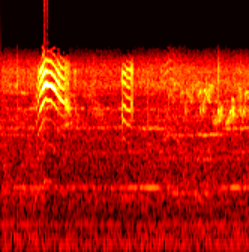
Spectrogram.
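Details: Orphaned kittens rescued from an attic at a few days old, now in foster care in Rutherford County, North Carolina, nursed by foster mother cat Momma Tuscany; one loud high rising-falling mew, then a shorter fainter mew, over a steady hum.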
